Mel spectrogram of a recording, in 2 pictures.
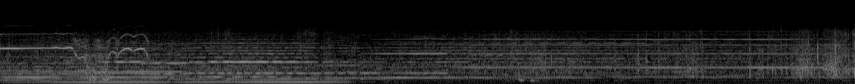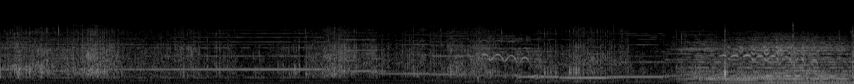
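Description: Ponies clip-clop steadily along a town street while several neigh and whinny, close and loud, with more hoofbeats continuing throughout and no one talking.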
